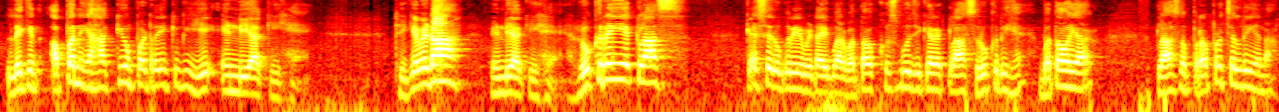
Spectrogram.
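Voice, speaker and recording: Male tutor, fairly high pitch, informal, joking live online class. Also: lively intonation, normal speed. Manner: chatty, calls students beta, jokey memory tricks. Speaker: teacher.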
